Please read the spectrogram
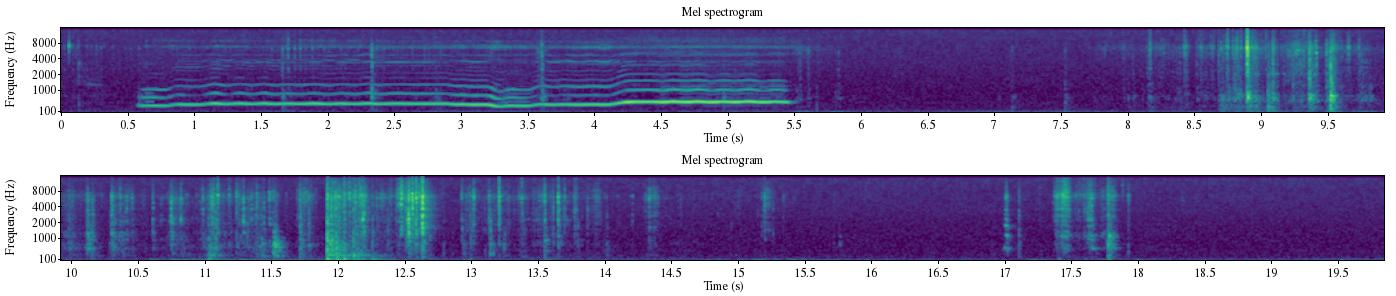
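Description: A man hums a few held notes with a wavering pitch for about five seconds, dipping and then rising to a higher note. Then clear plastic packaging crackles and clicks as it is handled and opened, loudest around the middle, with a short crinkle near the end.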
